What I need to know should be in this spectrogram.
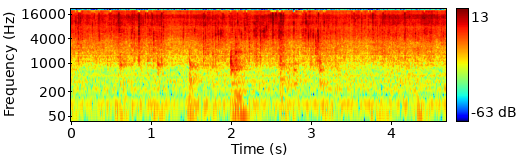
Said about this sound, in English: Stick a bit more olive oil in. And give it all a stir around.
